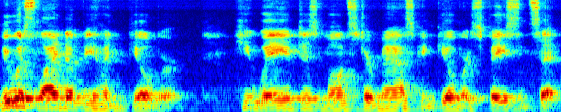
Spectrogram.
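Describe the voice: What you hear is plain reading aloud.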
